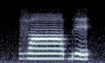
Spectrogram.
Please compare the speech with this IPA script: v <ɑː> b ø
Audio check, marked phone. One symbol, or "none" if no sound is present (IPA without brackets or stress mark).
ɑː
